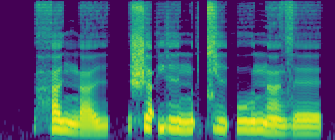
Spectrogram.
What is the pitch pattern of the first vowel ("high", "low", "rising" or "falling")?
falling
